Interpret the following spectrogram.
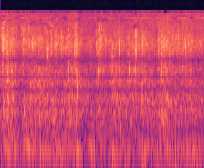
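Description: Many legislators thumping their desks in approval: a dense, steady patter of overlapping thumps.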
